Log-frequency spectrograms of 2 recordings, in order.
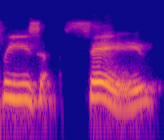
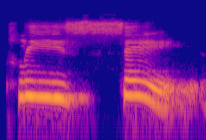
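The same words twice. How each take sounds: First: The S sound is said twice, separately. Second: One long hissing S links the words. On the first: The speaker calls it wrong. "instead of saying" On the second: The speaker calls it right. "I say the sound once"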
